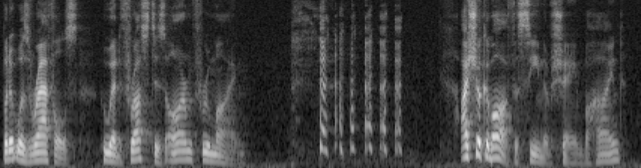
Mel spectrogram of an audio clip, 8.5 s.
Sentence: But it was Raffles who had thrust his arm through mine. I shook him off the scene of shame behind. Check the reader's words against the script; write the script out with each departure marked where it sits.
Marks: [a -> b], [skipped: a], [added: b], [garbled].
But it was Raffles who had thrust his arm through mine. I shook him off the scene of shame behind.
